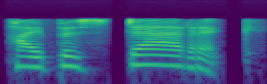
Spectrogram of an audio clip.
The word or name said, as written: hypostatic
